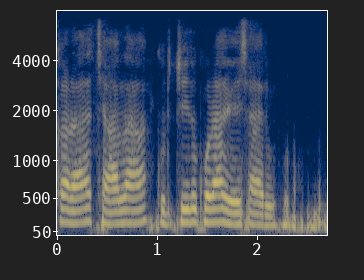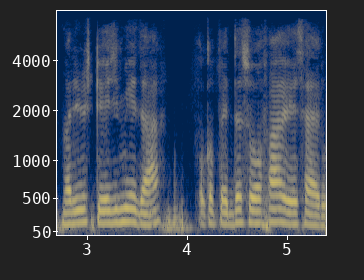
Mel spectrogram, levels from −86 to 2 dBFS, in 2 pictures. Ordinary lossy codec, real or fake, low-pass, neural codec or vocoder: MP3, 48 kbps; fake; 7.2 kHz; codec, 16 kHz, 4 kbps, FreqCodec, smaller model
